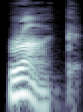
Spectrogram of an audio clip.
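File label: "rock", American English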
